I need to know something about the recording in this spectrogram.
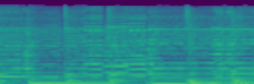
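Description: Swedish old-time dance music (gammeldans): accordion playing the tune over a bass line that steps from note to note.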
